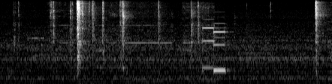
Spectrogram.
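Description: ATM card reader clicking as a cash card is fed in, with a sharp click about a second in and a few lighter ones, then a short two-note electronic beep from the machine, the second note lower, just before three seconds.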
